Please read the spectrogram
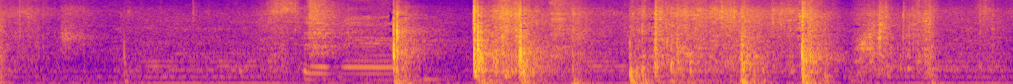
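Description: A clear plastic scoop knocking against a plastic storage bin as it scoops powdered homemade laundry detergent. Several sharp thunks come in quick succession from about two seconds in.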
